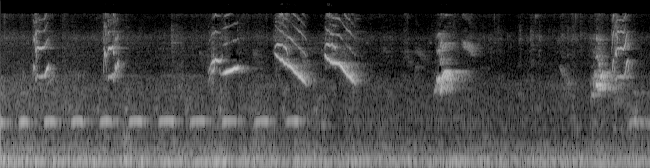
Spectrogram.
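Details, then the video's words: Sunbird, locally kolibri, uttering scattered high sweeping chirps and short downslurred notes, spaced irregularly, over a faint steady series of lower pulsed tones and low hum. "KUMPULAN SUARA BURUNG KOLIBRI"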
